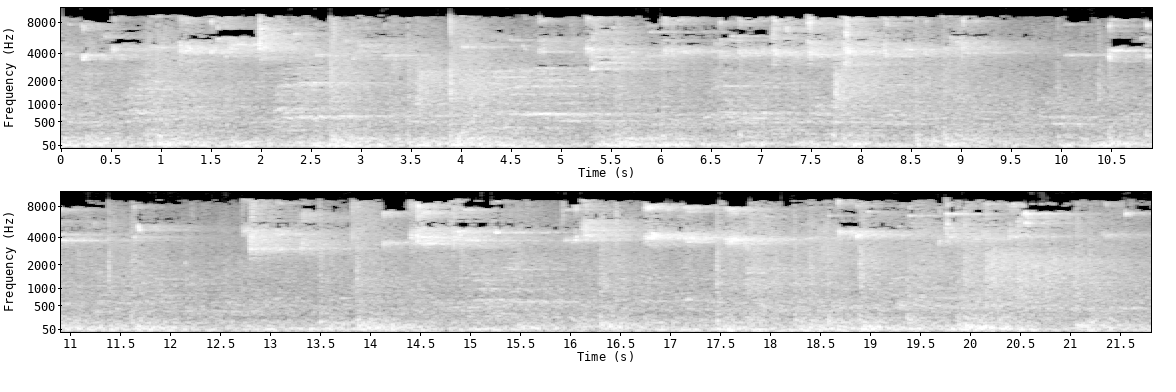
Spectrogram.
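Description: Basketballs bouncing on a hardwood court in a large gym, with repeated sharp bounces and players' voices calling out during play.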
